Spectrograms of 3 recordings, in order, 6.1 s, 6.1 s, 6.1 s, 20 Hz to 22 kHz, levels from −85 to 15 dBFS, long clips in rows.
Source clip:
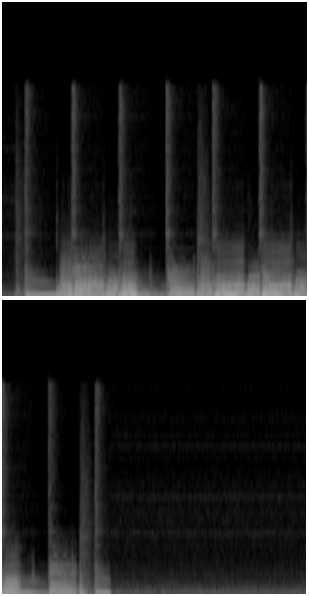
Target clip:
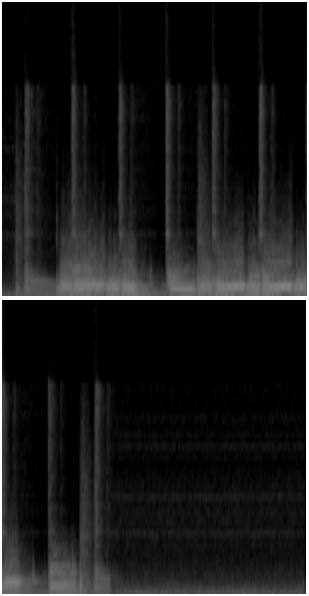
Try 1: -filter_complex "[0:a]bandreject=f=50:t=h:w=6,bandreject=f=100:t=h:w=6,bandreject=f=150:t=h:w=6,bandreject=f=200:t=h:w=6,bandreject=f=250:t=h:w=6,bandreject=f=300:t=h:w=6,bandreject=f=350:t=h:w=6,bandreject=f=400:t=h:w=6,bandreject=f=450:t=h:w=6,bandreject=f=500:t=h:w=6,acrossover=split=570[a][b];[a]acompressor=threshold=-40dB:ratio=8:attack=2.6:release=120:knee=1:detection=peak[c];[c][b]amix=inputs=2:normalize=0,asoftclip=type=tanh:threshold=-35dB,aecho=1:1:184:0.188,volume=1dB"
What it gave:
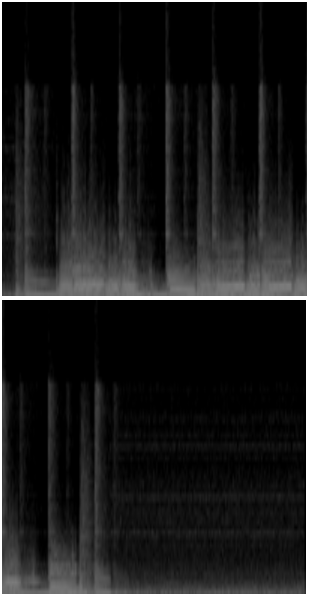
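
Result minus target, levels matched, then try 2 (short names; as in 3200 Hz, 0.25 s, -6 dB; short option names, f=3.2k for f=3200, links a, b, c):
echo 68 ms late; compressor: peak gain reduction -9.5 dB
-filter_complex "[0:a]bandreject=f=50:t=h:w=6,bandreject=f=100:t=h:w=6,bandreject=f=150:t=h:w=6,bandreject=f=200:t=h:w=6,bandreject=f=250:t=h:w=6,bandreject=f=300:t=h:w=6,bandreject=f=350:t=h:w=6,bandreject=f=400:t=h:w=6,bandreject=f=450:t=h:w=6,bandreject=f=500:t=h:w=6,acrossover=split=570[a][b];[a]acompressor=threshold=-51dB:ratio=8:attack=2.6:release=120:knee=1:detection=peak[c];[c][b]amix=inputs=2:normalize=0,asoftclip=type=tanh:threshold=-35dB,aecho=1:1:116:0.188,volume=1dB"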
